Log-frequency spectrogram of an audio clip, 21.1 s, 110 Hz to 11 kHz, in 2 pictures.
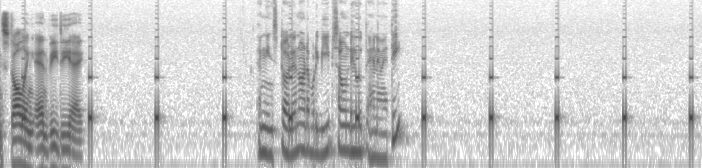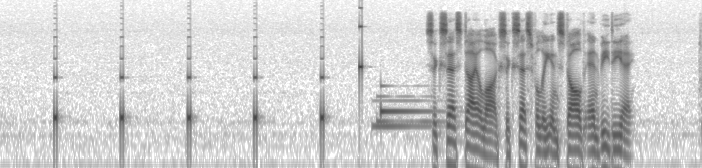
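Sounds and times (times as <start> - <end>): short beeps: 15.4 - 17.2.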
